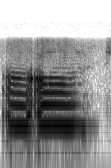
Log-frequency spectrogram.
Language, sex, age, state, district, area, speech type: Assamese, female, 30-45, Assam, Morigaon, rural, conversation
